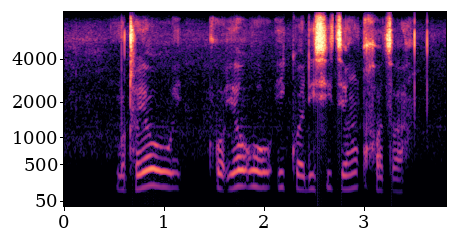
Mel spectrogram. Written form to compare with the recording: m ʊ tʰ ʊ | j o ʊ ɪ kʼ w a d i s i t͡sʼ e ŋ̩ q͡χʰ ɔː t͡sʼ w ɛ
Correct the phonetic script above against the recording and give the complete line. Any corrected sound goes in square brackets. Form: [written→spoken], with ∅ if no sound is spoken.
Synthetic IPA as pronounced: m ʊ tʰ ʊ | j o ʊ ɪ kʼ w a d i s i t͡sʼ e ŋ̩ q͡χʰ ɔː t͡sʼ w [ɛ→a]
